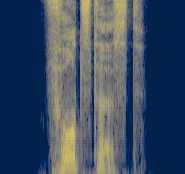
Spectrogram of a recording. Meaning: inflection of furzen: 1. second-person singular preterite 2. second-person singular subjunctive II
- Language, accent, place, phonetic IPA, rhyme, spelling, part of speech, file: German, Germany, Berlin, [ˈfʊʁt͡stəst], -ʊʁt͡stəst, furztest, verb, De-furztest.ogg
